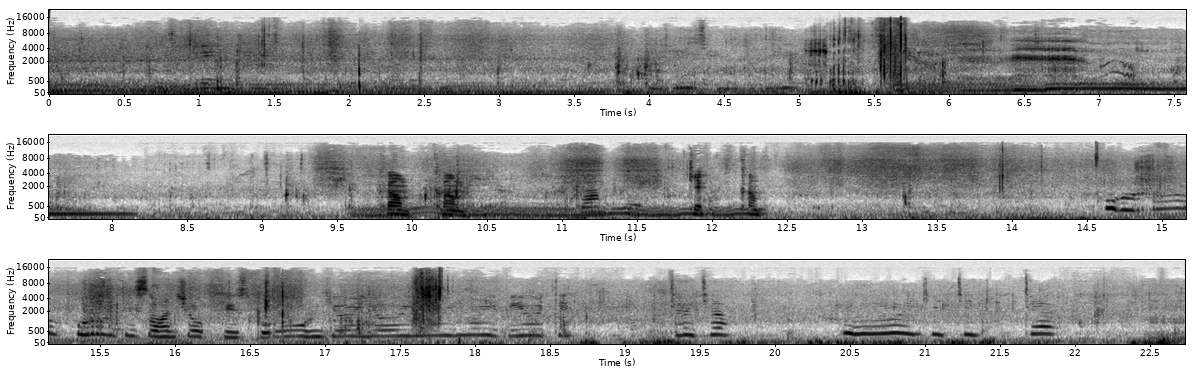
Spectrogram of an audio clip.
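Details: Two hostile male stray cats by the sea in Istanbul: a long low steady growl, then after a pause rising and falling wavering yowls, mixed with a woman's chatter, clicks and outdoor background noise.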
